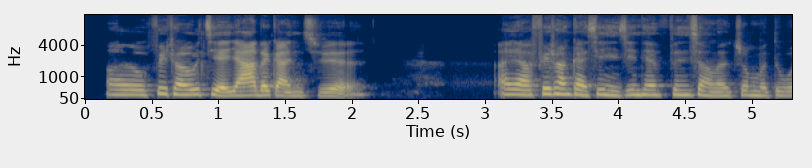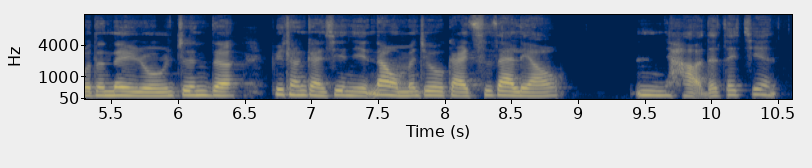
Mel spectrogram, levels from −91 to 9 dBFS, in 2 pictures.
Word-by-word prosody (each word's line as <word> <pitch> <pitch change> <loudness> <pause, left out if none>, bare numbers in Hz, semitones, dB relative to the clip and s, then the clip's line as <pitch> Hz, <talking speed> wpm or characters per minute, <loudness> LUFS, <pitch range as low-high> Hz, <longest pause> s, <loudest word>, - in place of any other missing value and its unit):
呃， 215 -1 0
非 205 +6 -1
常 220 -3 +5
有 220 - +3
解 215 -7 +5
压 185 +1 +6
的 195 - +5
感 165 -4 +1
觉。 160 +7 -3 0.9
哎 225 - -2
呀， 215 -2 +4
非 245 +4 +3
常 235 -1 +4
感 215 -3 +4
谢 225 - -1
你 200 -3 0
今 205 +3 -2
天 205 -1 +2
分 205 0 -2
享 200 -4 0
了 170 0 -2
这 195 +4 -5
么 185 -2 -2
多 175 +1 -3
的 175 0 -2
内 180 -1 +2
容， 165 0 0
真 190 +2 -1
的 175 -2 +2 0.2
非 225 - -3
常 205 -3 -2
感 180 -3 -1
谢 195 +4 -3
你， 170 -3 -4
那 200 -2 +1
我 180 - 0
们 170 +1 -3
就 185 -1 -2
改 170 -2 -1
次 190 +4 -3
再 185 -3 +2
聊。 165 +1 -3 0.5
嗯， 190 -2 -5
好 165 -3 -5
的， 160 - -6
再 200 +4 -7
见。 205 +1 -8
190 Hz, 265 characters per minute, -22 LUFS, 170-205 Hz, 0.9 s, 压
